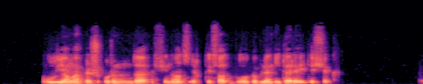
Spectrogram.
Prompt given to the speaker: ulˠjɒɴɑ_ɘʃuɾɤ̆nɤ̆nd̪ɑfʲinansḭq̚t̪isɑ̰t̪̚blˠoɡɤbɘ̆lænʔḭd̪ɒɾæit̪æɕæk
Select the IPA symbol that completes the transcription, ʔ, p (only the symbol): ʔ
